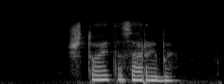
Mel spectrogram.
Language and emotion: Russian, neutral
